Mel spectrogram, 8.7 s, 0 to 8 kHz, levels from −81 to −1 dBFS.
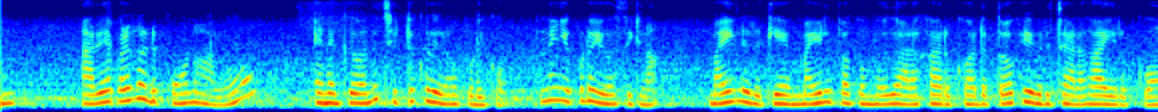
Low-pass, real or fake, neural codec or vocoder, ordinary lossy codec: none; real; none; none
